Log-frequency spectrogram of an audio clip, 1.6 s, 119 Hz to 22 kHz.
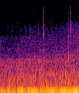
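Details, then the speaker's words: Two-owner Mustang GT Fox body V8 after transmission install, tune-up, new clutch and new heater core: a deep, steady rumble that swells evenly with revs, with no knocks or misses. It runs healthy, and the exhaust rattles slightly. "two-owner 89 GT all tuned up with a new clutch also has brand new heater core but as you can hear she is happy and healthy"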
